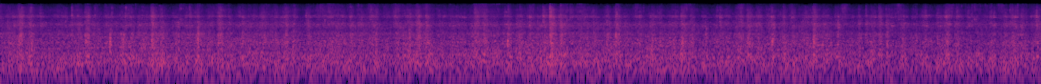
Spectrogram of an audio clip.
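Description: Continuous loud clatter with an uneven rhythmic clack over the running drive; the escalator is noisy, cause not clear.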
